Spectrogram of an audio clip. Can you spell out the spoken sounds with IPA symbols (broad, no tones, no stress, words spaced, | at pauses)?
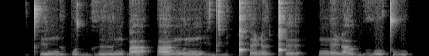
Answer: t̪ʰe ŋɨpod bʱɘːŋɓa | a ŋonŋidʱi ǃʰɛɳɘǃʼɛ | ŋɛɳal bʱot̪u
